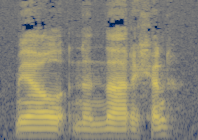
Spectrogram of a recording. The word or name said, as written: meallnannathraichean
